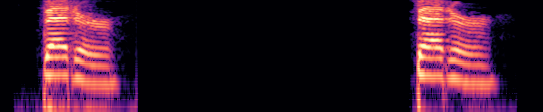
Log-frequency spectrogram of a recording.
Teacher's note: در اینجا و در خیلی موارد که مخصوصا در تلفظ آمریکایی به صورت د نازک تلفظ میشه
